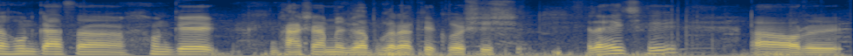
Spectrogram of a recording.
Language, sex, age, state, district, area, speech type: Maithili, male, 60+, Bihar, Sitamarhi, rural, spontaneous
